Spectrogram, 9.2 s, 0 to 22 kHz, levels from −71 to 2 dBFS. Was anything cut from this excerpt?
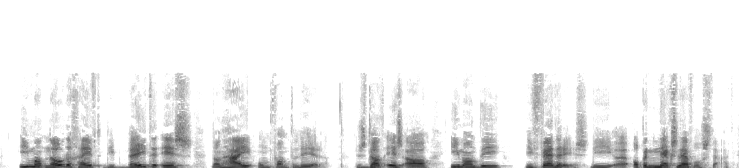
yes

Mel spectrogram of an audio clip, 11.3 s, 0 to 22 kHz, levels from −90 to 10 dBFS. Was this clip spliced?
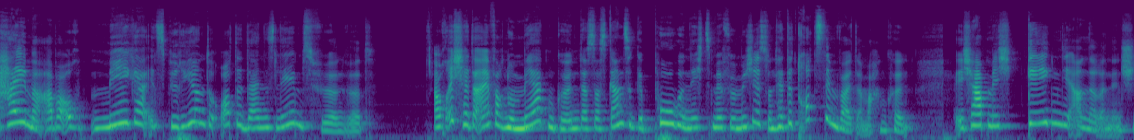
yes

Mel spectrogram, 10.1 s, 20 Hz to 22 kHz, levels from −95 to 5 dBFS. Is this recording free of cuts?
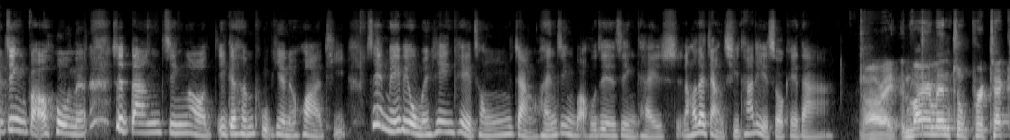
yes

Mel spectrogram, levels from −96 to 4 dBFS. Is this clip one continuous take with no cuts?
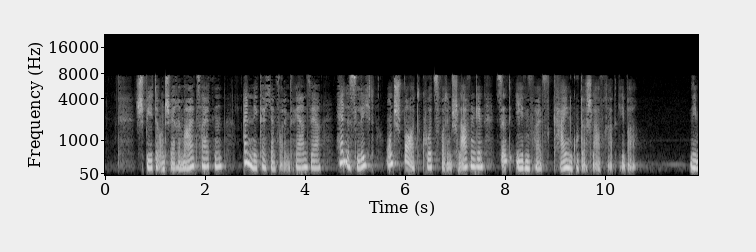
no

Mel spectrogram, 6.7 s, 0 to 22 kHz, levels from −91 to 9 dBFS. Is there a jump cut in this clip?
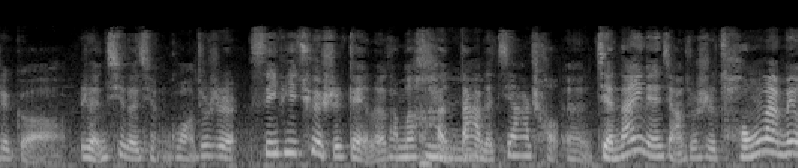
yes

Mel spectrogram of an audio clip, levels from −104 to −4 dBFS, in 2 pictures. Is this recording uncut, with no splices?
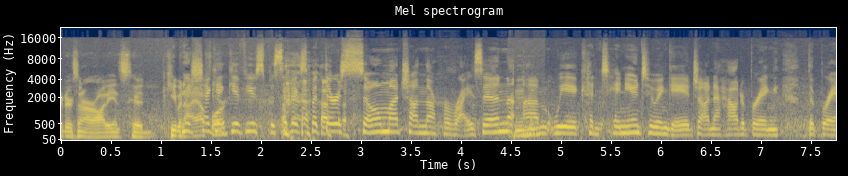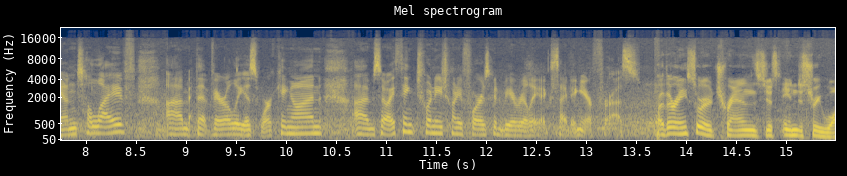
no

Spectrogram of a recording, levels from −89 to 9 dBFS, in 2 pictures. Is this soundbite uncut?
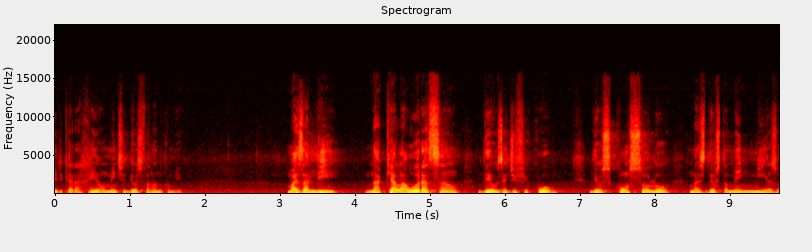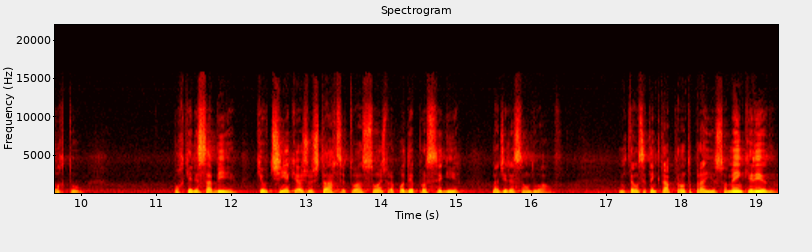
yes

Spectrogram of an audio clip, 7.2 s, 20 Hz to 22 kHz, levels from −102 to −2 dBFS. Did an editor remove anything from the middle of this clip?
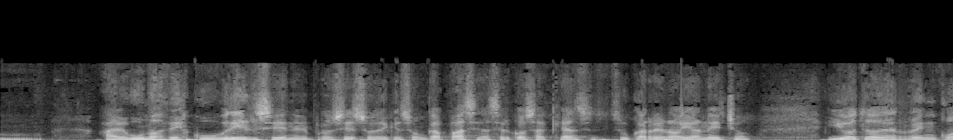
no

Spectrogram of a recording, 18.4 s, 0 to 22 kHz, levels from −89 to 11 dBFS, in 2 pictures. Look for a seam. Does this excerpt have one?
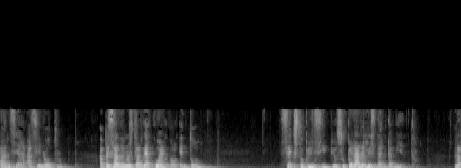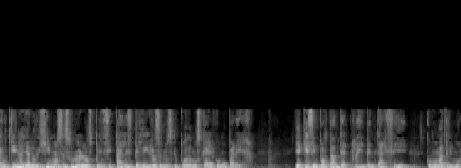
no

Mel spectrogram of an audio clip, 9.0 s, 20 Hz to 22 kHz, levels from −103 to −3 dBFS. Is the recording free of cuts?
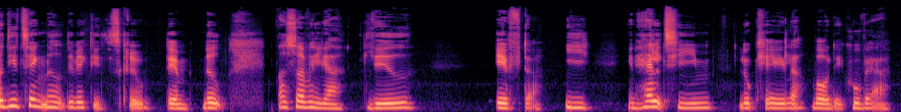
no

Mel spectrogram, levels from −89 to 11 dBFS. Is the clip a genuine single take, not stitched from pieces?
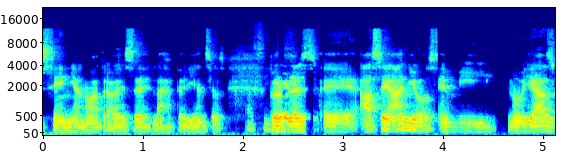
no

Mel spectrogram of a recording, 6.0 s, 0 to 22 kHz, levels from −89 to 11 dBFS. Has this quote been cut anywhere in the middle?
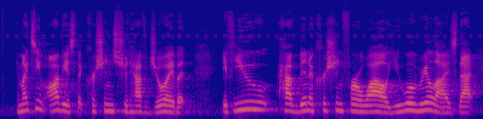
no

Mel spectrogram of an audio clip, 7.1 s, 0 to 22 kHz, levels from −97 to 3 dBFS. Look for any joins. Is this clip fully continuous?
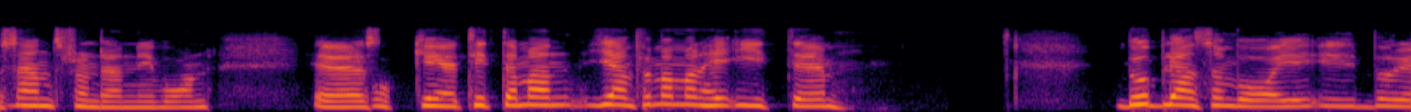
no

